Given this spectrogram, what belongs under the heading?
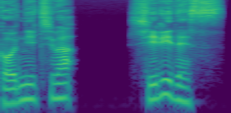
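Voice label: Japanese, Japan; iOS 26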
